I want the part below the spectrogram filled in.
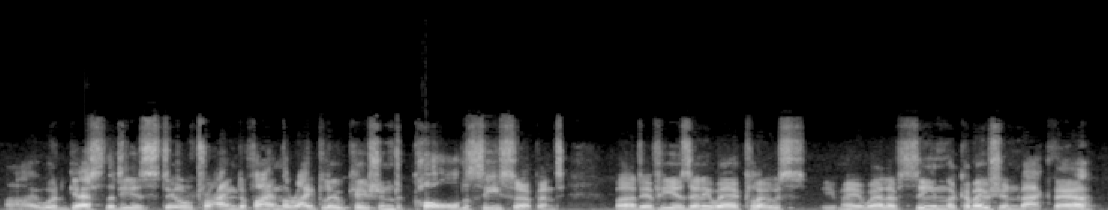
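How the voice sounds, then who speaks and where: A man voicing an earnest, practical doctor in a children's storybook, speaking in a measured, slightly worried way. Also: on the high side, close to an everyday voice. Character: earnest adult male doctor, worried but practical adventurer.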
